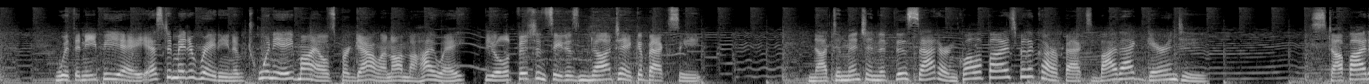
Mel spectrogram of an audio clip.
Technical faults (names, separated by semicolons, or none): mains buzz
